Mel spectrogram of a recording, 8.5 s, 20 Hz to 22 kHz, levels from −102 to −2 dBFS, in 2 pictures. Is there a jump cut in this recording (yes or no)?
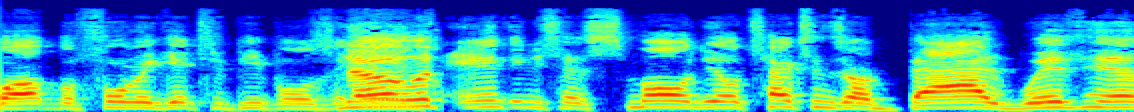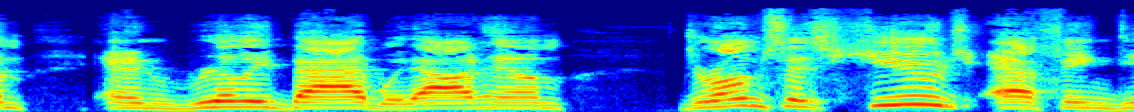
yes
